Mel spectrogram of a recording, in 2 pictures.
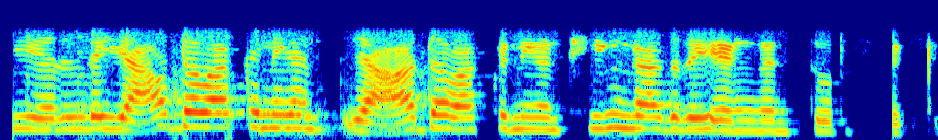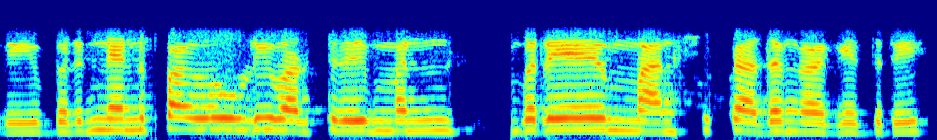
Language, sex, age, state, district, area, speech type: Kannada, female, 60+, Karnataka, Belgaum, rural, conversation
